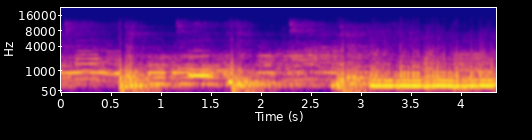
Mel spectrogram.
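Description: Live band playing a Thai ramwong dance song, with held brass notes and a drum stroke about once a second.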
